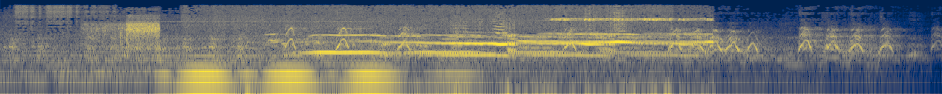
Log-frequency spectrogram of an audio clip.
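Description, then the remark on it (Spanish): A pack of dogs howls together in long, overlapping, wavering cries over a low rumble, breaking into shorter whimpers and yips toward the end. “son muchos perros. No podremos con ellos, cabrón.”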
